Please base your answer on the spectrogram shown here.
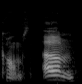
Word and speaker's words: Coombs: Coombs, but they pronounce it Combs.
